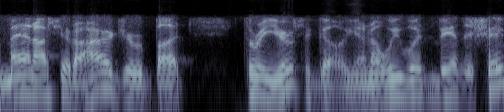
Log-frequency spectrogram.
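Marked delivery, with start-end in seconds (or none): none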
